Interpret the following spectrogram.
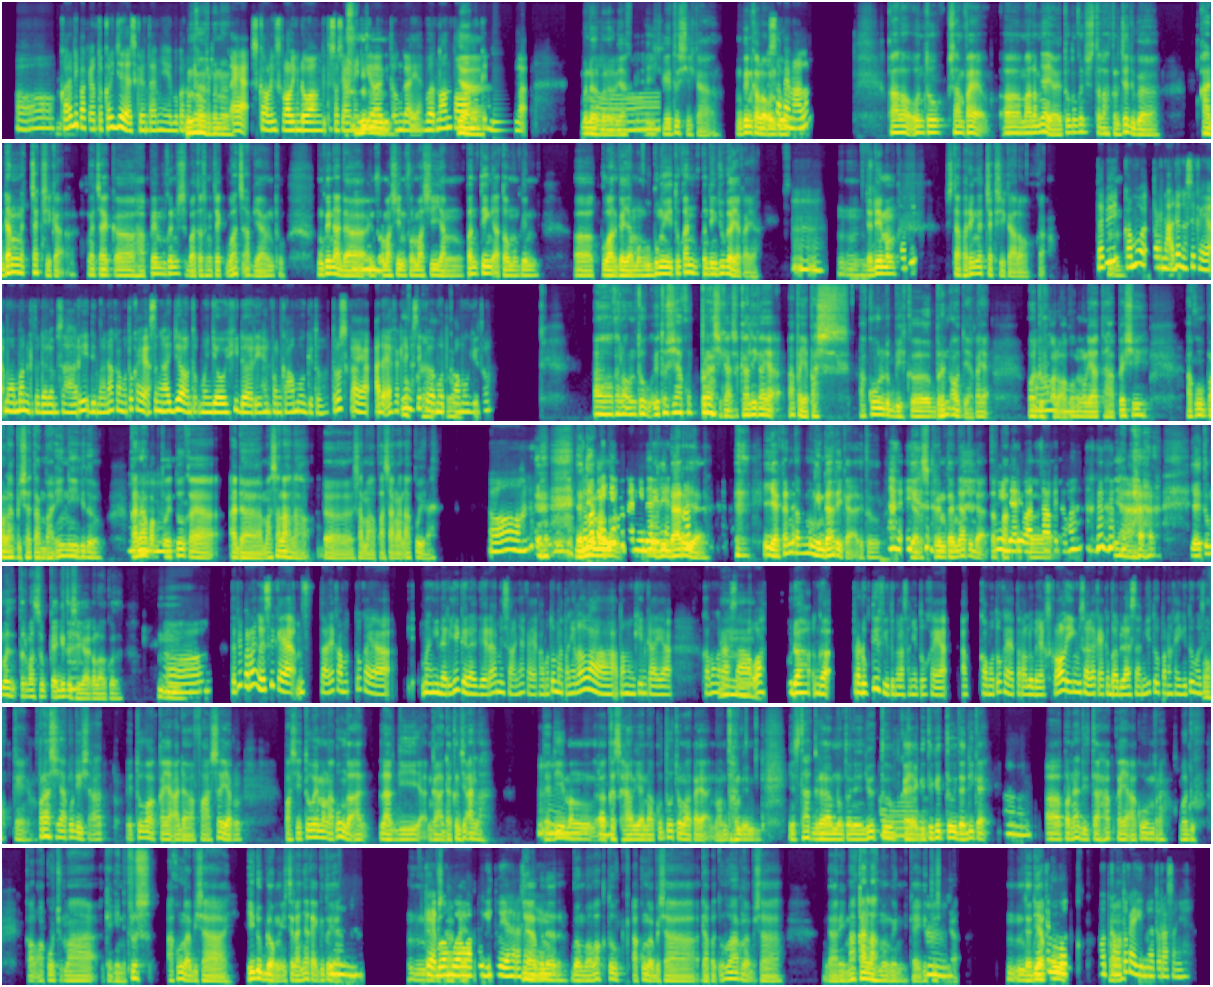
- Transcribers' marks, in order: in English: "screen time-nya"; in English: "scrolling-scrolling"; other background noise; in English: "mood"; in English: "burn out"; tapping; laugh; chuckle; chuckle; laugh; laughing while speaking: "Iya"; in English: "screen time-nya"; laughing while speaking: "iya"; in English: "scrolling"; laughing while speaking: "nontonin"; in English: "mood mood"
- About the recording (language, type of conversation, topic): Indonesian, podcast, Bagaimana kamu mengatur waktu penggunaan layar setiap hari?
